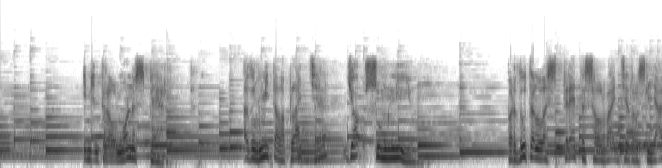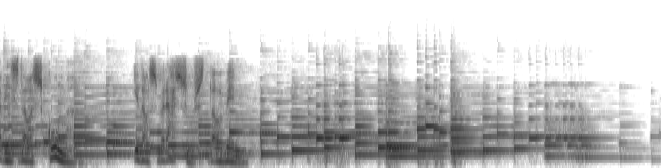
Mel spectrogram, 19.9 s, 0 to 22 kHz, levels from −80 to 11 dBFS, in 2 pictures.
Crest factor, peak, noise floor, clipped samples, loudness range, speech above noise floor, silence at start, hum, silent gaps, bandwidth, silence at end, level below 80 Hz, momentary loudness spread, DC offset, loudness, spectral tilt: 14 dB; 0 dBFS; -43 dBFS; under 0.1%; 2 LU; 29 dB; 0 s; none; none; 8.2 kHz; 0.15 s; -58 dBFS; 9 LU; under 0.1%; -15 LUFS; -6 dB/octave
